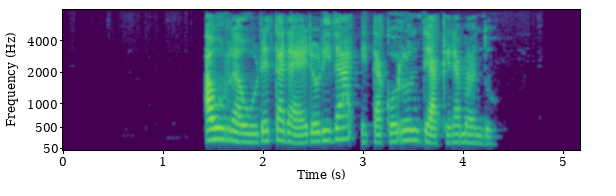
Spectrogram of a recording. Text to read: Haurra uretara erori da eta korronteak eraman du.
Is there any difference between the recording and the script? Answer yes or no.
no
